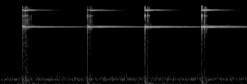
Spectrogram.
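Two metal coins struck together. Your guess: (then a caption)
Fake. Two counterfeit silver coins are struck against each other four times in a ping test, each strike giving a bright, high metallic ping that rings and fades steadily until the next. This sound is one of the two main signs marking the coins as false compared with real silver coins.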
